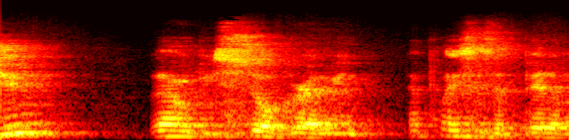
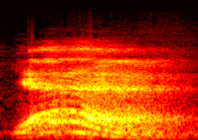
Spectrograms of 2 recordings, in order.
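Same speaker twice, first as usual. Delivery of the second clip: excited; 10 semitones higher, 3 dB louder than usual. Acted. Excited friend showing new apartment.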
